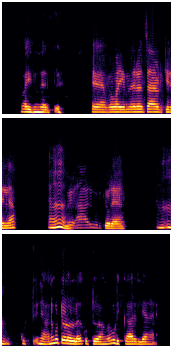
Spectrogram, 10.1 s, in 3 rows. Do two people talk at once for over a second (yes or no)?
no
